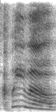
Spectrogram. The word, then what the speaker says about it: Klemow: Klemow, but Klemow.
